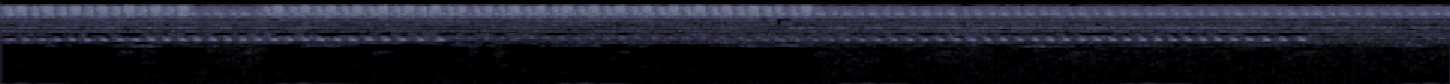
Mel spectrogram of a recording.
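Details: Crickets calling in the countryside at night, a quick high pulsed trill held for several seconds, over a continuous shrill insect hiss with a soft low murmur beneath.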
